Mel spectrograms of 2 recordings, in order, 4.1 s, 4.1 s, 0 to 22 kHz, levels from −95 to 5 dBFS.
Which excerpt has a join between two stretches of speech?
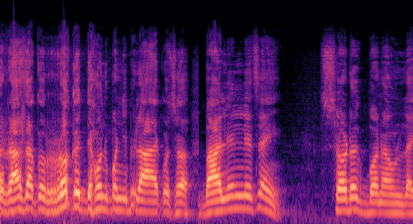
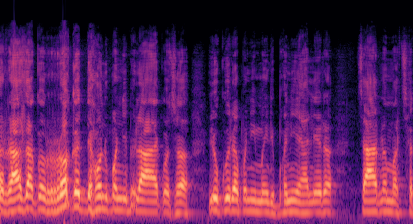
first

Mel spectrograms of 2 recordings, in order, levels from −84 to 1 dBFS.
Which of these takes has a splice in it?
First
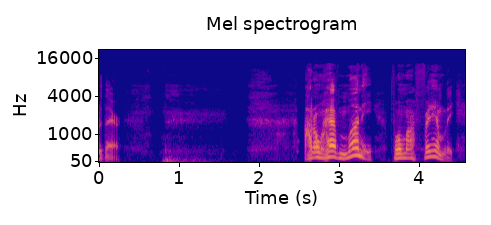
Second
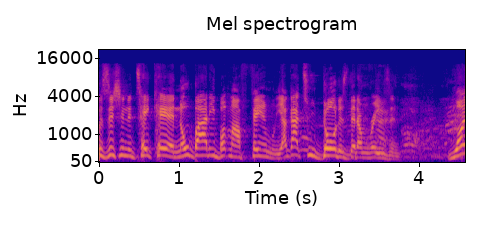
second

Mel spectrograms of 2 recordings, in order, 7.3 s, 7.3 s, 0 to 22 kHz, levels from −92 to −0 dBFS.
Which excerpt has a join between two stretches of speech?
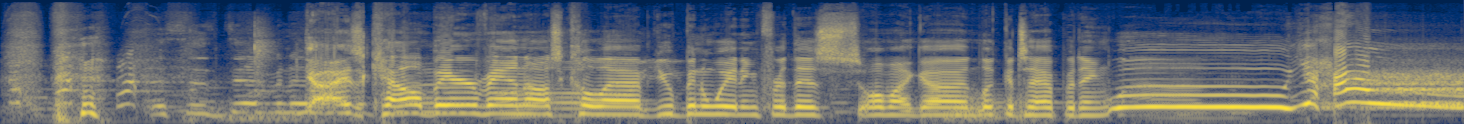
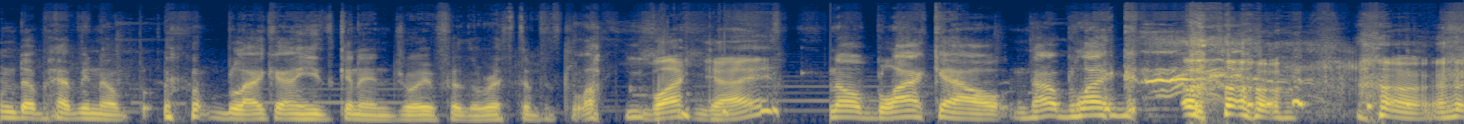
second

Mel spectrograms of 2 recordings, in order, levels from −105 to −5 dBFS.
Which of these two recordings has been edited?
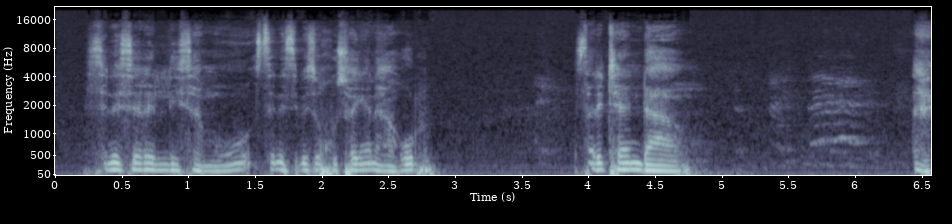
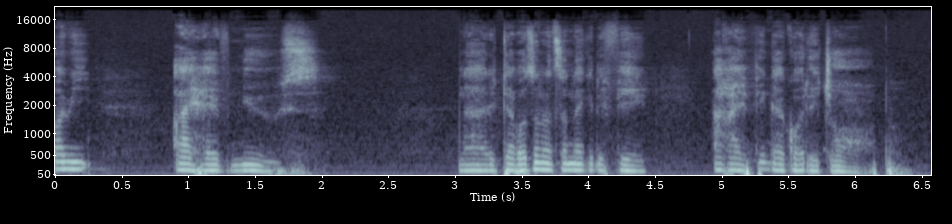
second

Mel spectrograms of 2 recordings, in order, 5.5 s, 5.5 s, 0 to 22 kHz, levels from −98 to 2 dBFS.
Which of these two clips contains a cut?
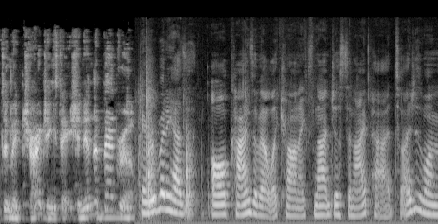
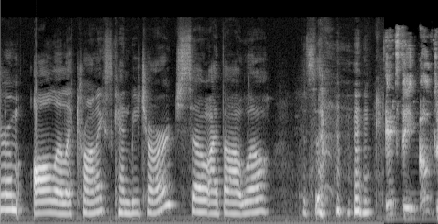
first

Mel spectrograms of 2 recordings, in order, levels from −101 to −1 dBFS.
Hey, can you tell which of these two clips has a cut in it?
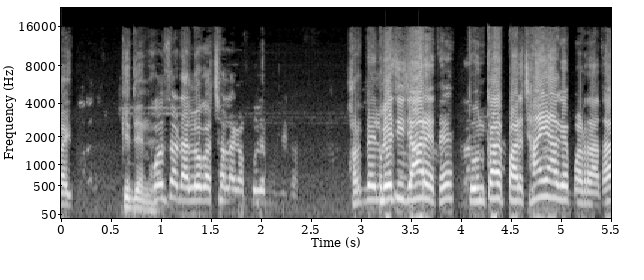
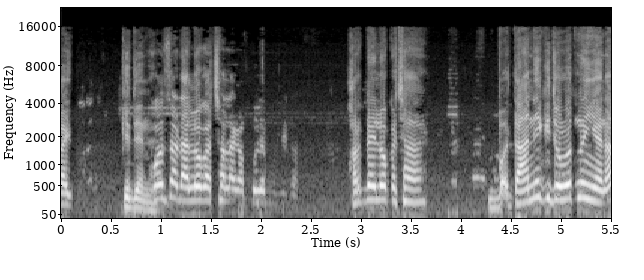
first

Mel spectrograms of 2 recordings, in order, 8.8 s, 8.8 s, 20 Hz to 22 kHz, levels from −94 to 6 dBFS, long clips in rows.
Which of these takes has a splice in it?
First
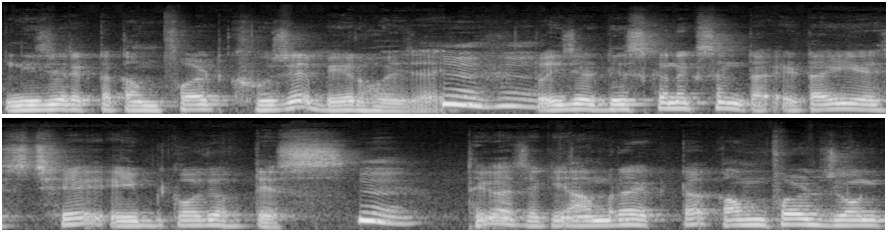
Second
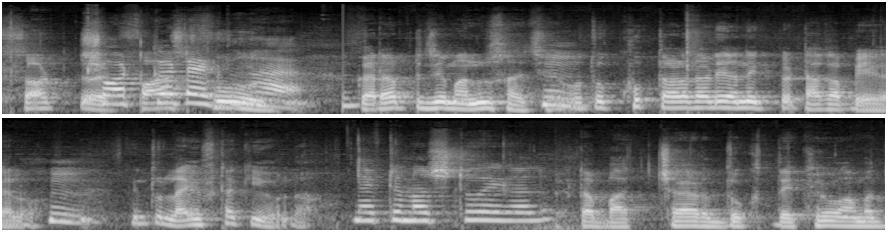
second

